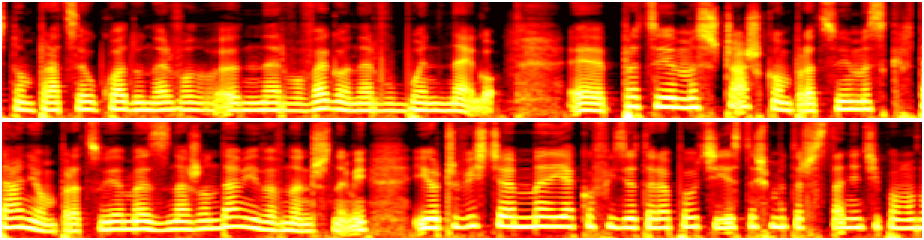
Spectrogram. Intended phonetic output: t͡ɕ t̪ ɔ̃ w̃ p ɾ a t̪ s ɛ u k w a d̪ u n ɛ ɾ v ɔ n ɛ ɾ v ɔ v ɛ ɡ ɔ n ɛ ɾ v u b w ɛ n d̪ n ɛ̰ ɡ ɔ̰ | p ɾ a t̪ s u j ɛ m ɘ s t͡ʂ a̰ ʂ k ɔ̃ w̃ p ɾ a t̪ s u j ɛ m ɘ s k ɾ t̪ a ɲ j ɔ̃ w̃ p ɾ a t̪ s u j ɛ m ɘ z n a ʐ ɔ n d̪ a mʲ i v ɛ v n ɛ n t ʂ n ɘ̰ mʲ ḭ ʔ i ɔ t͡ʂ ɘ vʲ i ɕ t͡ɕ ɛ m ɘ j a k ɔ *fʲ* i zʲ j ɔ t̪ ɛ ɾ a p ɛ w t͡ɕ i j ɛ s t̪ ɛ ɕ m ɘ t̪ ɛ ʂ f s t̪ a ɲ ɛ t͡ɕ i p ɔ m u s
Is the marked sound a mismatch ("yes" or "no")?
no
